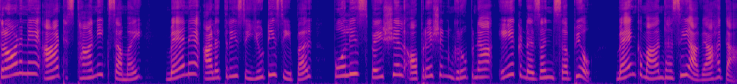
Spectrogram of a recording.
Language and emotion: Gujarati, neutral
